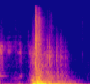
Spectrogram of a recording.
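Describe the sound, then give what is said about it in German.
A door being closed: one heavy thump with a short rumbling decay that fades out, preceded by faint low background noise. “Kannst du die Tür bitte zumachen?”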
